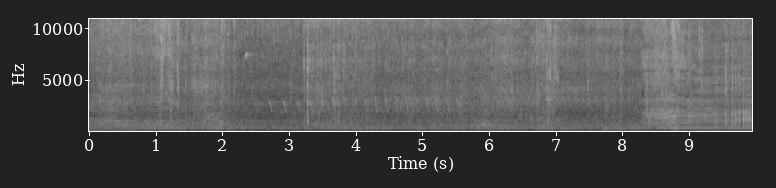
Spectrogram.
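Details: Honey bees on the first warm day, March 16, at a hive south of St. Paul, Minnesota, hygienic stock removing their dead and feeding on a pollen patty; constant buzzing drone, swelling louder near the end.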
